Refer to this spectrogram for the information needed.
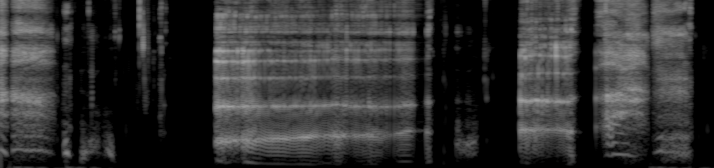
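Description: A long, loud, gurgling burp stretches for about two seconds, flanked by shorter voiced belches and grunts, with brief silent gaps between bursts.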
